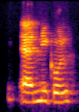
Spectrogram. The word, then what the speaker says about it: Nigul: Bettin, Nigul, is that how you say it? Nigul.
